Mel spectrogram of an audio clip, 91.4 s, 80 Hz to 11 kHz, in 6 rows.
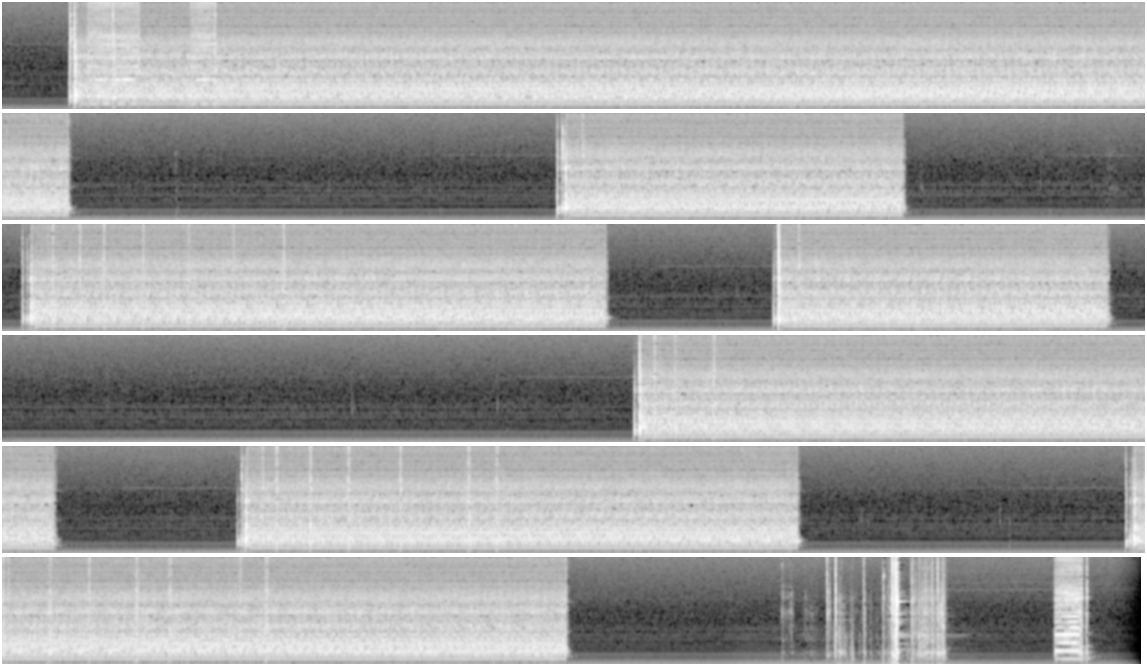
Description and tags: Using a piezo pickup for classical guitar to capture sound produced from using 3 1/2 USB floppy disk drive to read, write, delete, and eject
disk, diskette, floppy, drive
